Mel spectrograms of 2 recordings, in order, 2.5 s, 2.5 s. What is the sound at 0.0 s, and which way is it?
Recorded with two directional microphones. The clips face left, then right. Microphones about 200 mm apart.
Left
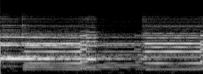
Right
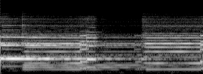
Music, 45° right (ahead or behind).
